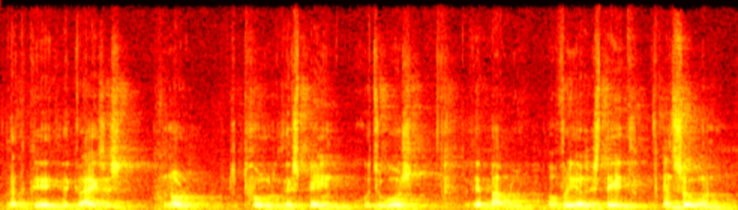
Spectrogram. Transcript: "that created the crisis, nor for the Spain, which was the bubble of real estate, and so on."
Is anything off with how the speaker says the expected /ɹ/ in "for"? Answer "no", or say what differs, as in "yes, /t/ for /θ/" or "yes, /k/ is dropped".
yes, /l/ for /ɹ/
